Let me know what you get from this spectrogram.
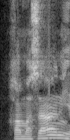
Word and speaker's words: Ramazani: og så ham her Ramazani, ja, det er sådan, det skulle udtales.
